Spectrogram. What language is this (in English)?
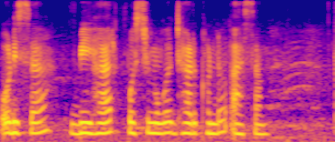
Odia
